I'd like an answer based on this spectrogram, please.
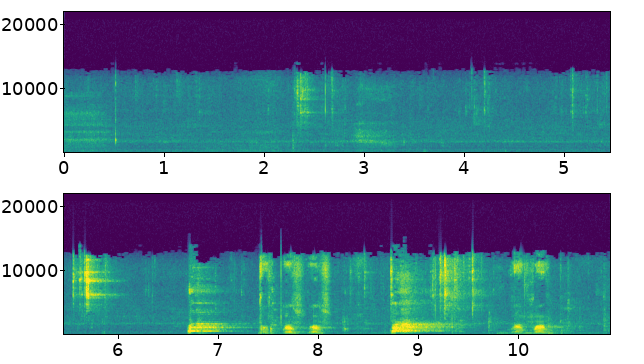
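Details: A dog bursts into barking after a long quiet stretch: several sharp, harsh barks in quick clusters during the last four seconds, with a person talking and faint room noise.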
